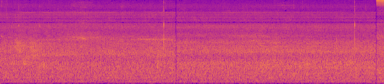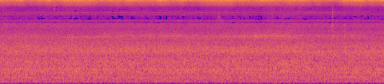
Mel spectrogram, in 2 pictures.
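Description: Steady rumble and hiss inside the passenger car of a running Taiwan High Speed Rail train, with the high hiss shifting slightly about halfway through.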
